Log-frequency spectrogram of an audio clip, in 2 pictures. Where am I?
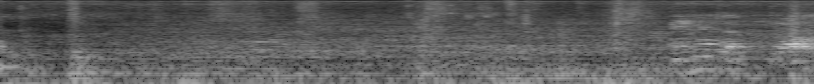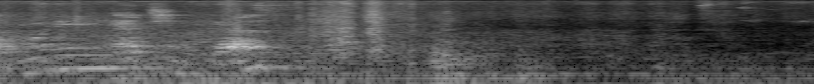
in an elevator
